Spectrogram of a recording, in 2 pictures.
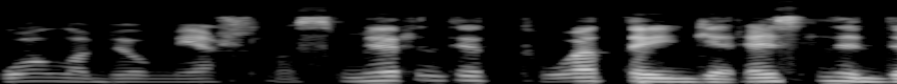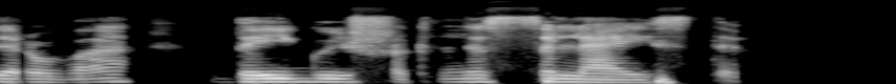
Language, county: Lithuanian, Vilnius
